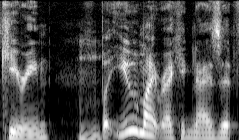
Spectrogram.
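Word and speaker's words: 麒麟: with this is the kyin now um it's pronounced Kirin but you might recognize it from the uh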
